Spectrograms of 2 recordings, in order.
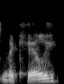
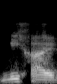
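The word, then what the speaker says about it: Mihály: Yeah, no, it, it, it's it's spelled like it's McKaylee, but it's Mihai, and his last name is Csikszentmihalyi.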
